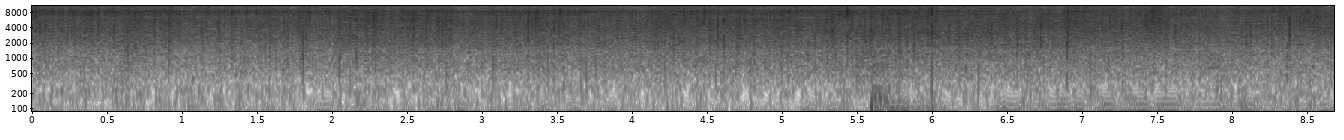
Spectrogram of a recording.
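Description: Flank steak and fried potatoes sizzling in oil on a hot steel fire plate, the steak searing on its freshly turned second side. A steady sizzle with fine crackles, and a light knock a little past halfway.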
